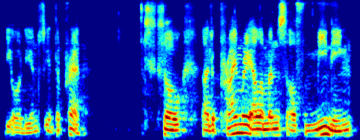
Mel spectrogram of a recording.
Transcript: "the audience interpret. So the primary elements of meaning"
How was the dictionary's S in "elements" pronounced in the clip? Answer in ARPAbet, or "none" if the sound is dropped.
S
